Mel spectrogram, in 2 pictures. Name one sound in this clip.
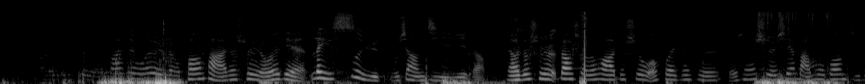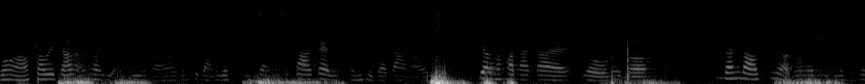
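A child speaks clearly, heard through a microphone in a room.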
